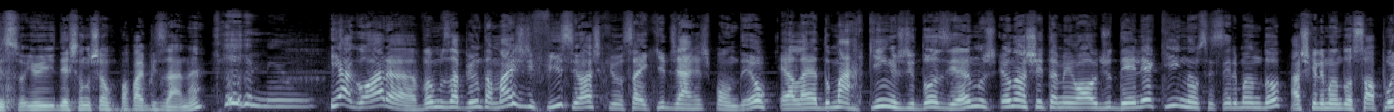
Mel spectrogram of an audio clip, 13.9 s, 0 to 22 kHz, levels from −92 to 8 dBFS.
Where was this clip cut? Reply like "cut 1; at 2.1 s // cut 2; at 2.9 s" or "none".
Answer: cut 1; at 6.0 s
